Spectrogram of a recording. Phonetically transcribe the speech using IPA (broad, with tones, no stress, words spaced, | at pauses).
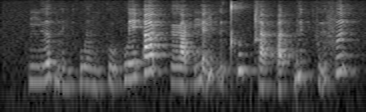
ŋɨ˨˦ə̯ɓɨ̤˨˩n hwə̤ː˨˩ŋ ku˧˩hwe˨˦ʔa˦˥k̚ | ɣa˨˩k̚ŋɛ̰˧˥ŋkɨ̰˧˨t̪ʰu˦˥p̚ sa˨˩k̚ʔa˨˩t̚ɓɨ˦˥t̚fɨ̰˧˥ fə˦˥t̚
